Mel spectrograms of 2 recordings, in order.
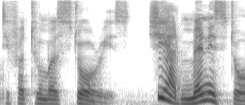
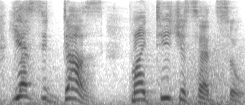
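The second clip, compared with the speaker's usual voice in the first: high, insistent retort; angry girl; 8 semitones higher than usual. A narrator's reading. Girl snaps at her brother, raised and high. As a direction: stamp back at your brother. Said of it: "Zuri was angry".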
